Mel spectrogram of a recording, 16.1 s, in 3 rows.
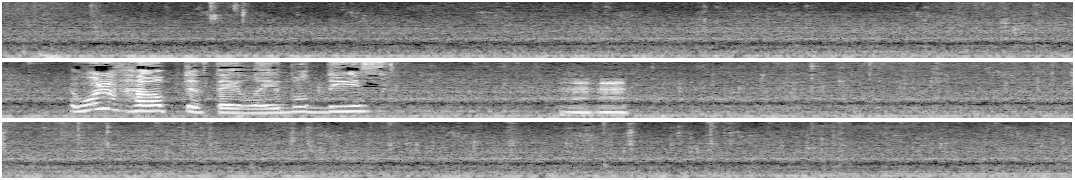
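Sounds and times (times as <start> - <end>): chewing clicks: 0.0 - 5.6, 7.2 - 16.0
car cabin hum: 0.0 - 16.0
person murmuring mm: 8.2 - 8.5.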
